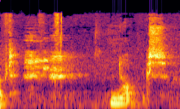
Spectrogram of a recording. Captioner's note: voice On Radio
